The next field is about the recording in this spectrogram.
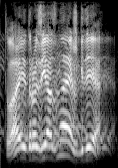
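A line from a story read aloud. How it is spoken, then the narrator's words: Amplified yelling. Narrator (Russian): орал через диспетчерский суперусилитель какой-то люмпен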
